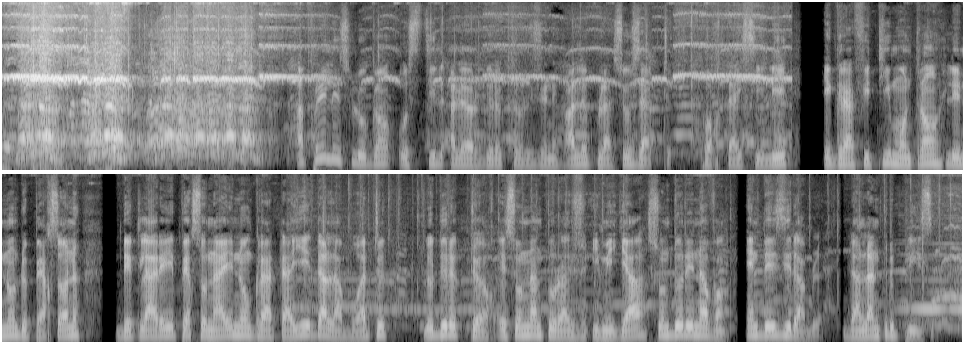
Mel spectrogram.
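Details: Adult male news reporter; Normal voice.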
